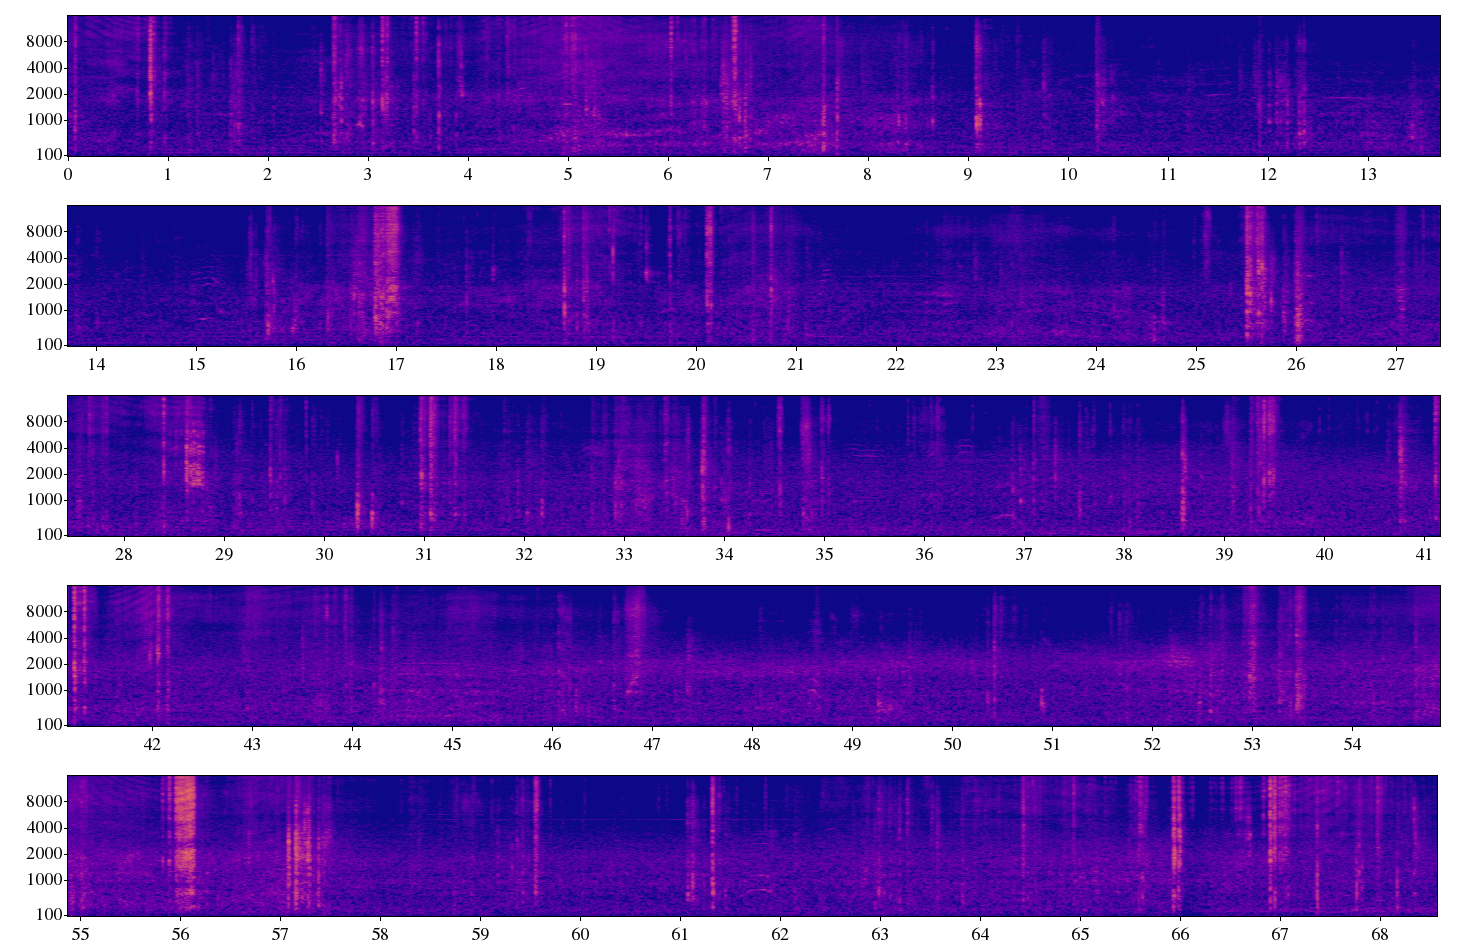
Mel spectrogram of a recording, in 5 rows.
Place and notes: {"title": "N Moore St, New York, NY, USA - Skating Sounds, Pier 25 Hudson Park", "date": "2019-06-21 14:30:00", "description": "Skating Sounds, Pier 25 Hudson Park.\nZoom h6", "latitude": "40.72", "longitude": "-74.01", "timezone": "America/New_York"}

